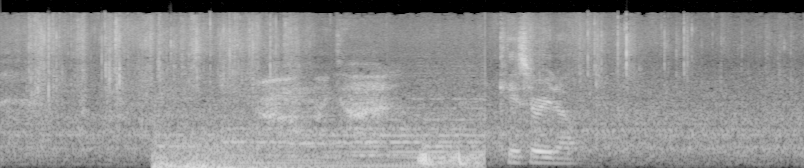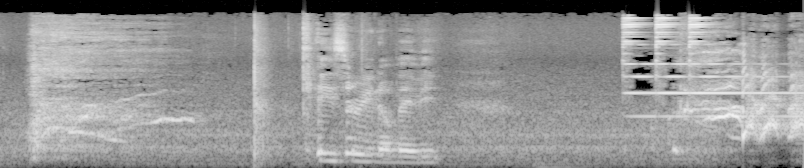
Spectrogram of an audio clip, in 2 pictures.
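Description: A wrapper crinkles in a man's hands.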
